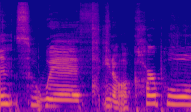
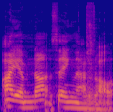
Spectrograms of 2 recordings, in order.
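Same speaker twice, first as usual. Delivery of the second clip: ordinary talk, nothing marked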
